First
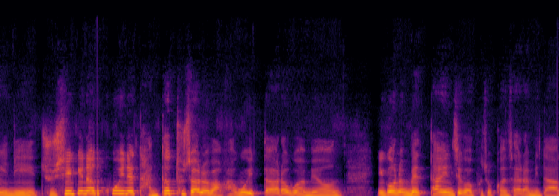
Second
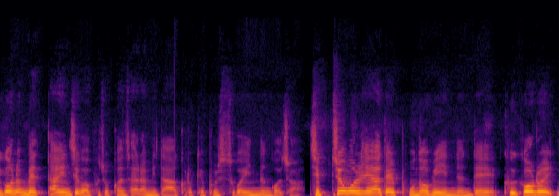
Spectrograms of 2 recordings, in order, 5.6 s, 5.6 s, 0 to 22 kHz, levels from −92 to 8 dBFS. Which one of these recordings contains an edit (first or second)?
second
